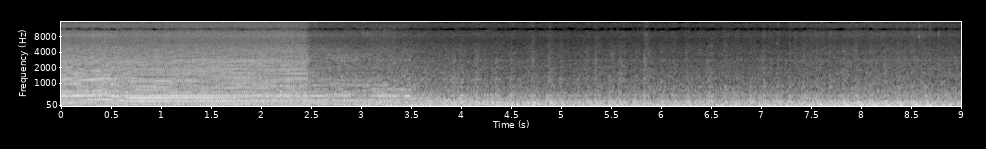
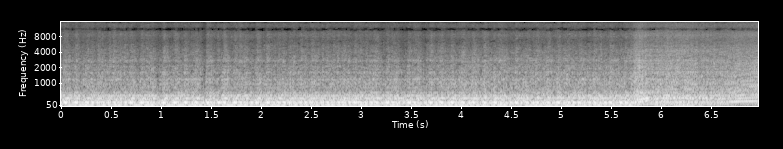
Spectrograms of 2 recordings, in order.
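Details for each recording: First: Drag race car on a full-throttle pass: hard pull suddenly drops off about 2.5 seconds in, then runs rough and uneven; a cylinder was lost, a dead hole, with rough running after. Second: Drag car V8 on a swapped-back older carburetor after the other carb surged as if fuel-starved, full-throttle pass at the drag strip: strong, steady pull with smoothly rising revs, no stumble or surge, clean carburetion under full load; normal full-throttle run.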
